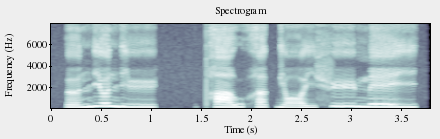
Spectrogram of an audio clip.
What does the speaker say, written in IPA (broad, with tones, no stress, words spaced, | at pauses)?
ɵ˨˥njɵ˥njyː˧k̚ | pʰaː˨˧whɐ˨k̚jɔː˨˩jfyː˥ me˧j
